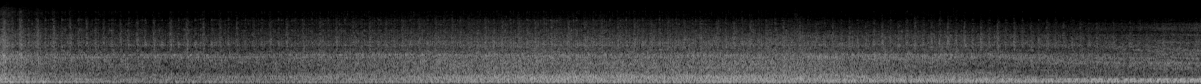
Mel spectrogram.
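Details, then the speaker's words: Truck that will tow a rebuilt trailer on a 2-hour haul, idle just after it starts right up: rough idle with a dull, uneven knock about three per second over the engine drone. The knock is intermittent and only sometimes present; cause unclear. "It's an intermittent knock. not an always knock. It's a only sometimes knock. Which is weird."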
